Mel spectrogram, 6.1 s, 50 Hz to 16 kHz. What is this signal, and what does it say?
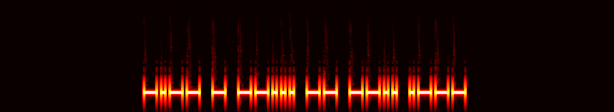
Morse code, heard as a keyed tone, about 28 wpm, 700 Hz. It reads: YT7MZJ
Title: DXCC-100 Call Signs - 6 Characters - 28wpm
